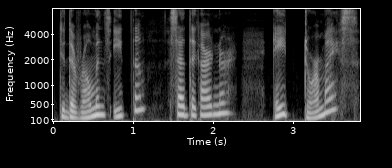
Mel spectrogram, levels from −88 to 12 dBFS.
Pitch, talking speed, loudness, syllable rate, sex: 220 Hz, 140 wpm, -19 LUFS, 5.8 syllables/s, female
